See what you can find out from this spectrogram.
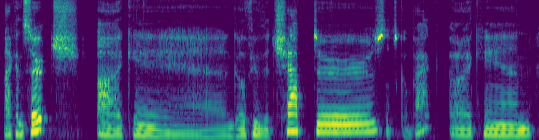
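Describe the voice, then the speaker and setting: A man giving a casual software walkthrough as a librarian, in a playful, wry and chatty way. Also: medium pitch. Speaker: librarian presenting a tutorial series.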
